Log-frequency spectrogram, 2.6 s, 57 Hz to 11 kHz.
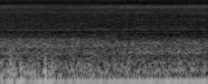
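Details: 1986 Toyota van wagon, original 5-speed manual, recently tuned up with spark plugs, air filter and oil: low, steady idle with an even beat and no knocks or ticks; engine sounds healthy.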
